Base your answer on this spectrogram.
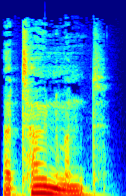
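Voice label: "atonement", English, uk British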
